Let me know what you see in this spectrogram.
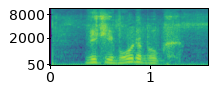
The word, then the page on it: Wikiwoordenboek: Dutch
